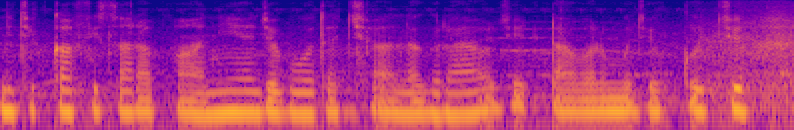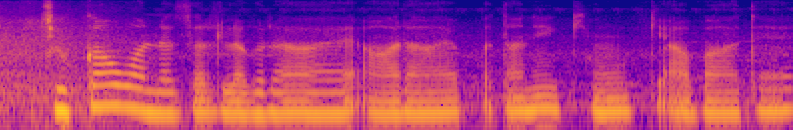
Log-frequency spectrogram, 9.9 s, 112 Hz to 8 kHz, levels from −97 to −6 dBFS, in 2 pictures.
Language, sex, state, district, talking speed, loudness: Hindi, female, Uttar Pradesh, Varanasi, 90 wpm, -32 LUFS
